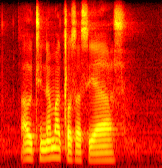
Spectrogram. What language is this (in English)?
Xhosa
